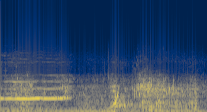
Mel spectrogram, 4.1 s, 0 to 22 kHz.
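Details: Humpback whale singing underwater in the Ogasawara Islands, Japan, filmed by a skin diver on a GoPro in January 2022; a held, even tone gives way to a quick upward sweep and dense, rolling groans.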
